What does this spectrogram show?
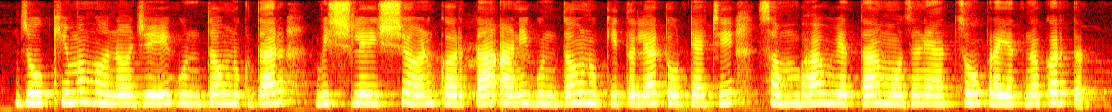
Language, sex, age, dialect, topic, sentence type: Marathi, female, 51-55, Southern Konkan, banking, statement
